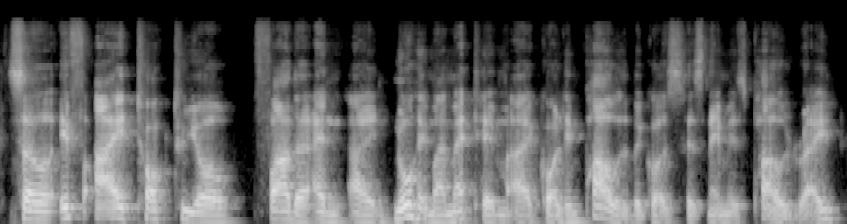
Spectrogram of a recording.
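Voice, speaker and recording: A man's voice: medium pitch, normal speed, creaky, slightly rough. A man in his thirties from India with an Indian accent, chatting casually as a podcast host on a remote call. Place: living room, remote video call. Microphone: headphones, video call.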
